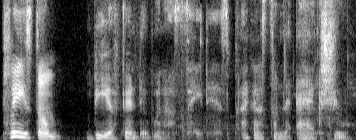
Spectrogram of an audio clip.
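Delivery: soft, secretive whisper; mock whisper. Real, not acted. Leaning in to Jessica with a teasing question, whispered. Confiding a jab at a commenter.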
